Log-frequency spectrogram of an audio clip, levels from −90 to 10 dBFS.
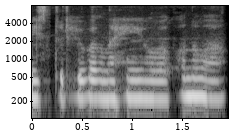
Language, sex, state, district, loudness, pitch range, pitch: Chakma, female, Tripura, Dhalai, -14 LUFS, 215-230 Hz, 220 Hz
